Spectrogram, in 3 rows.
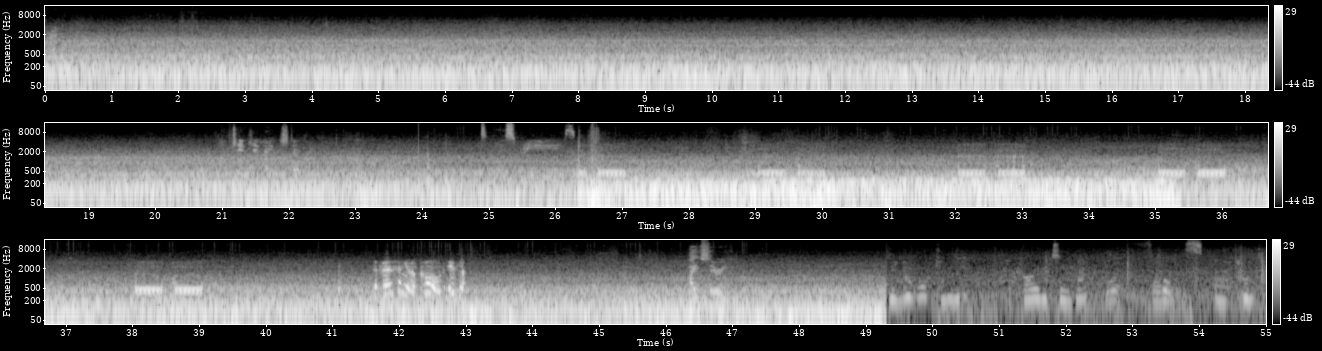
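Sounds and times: car road and engine rumble: 0.0s - 55.0s
electronic double beep: 26.3s - 27.0s, 29.0s - 30.1s, 32.0s - 33.1s, 35.0s - 36.1s, 38.0s - 39.1s.

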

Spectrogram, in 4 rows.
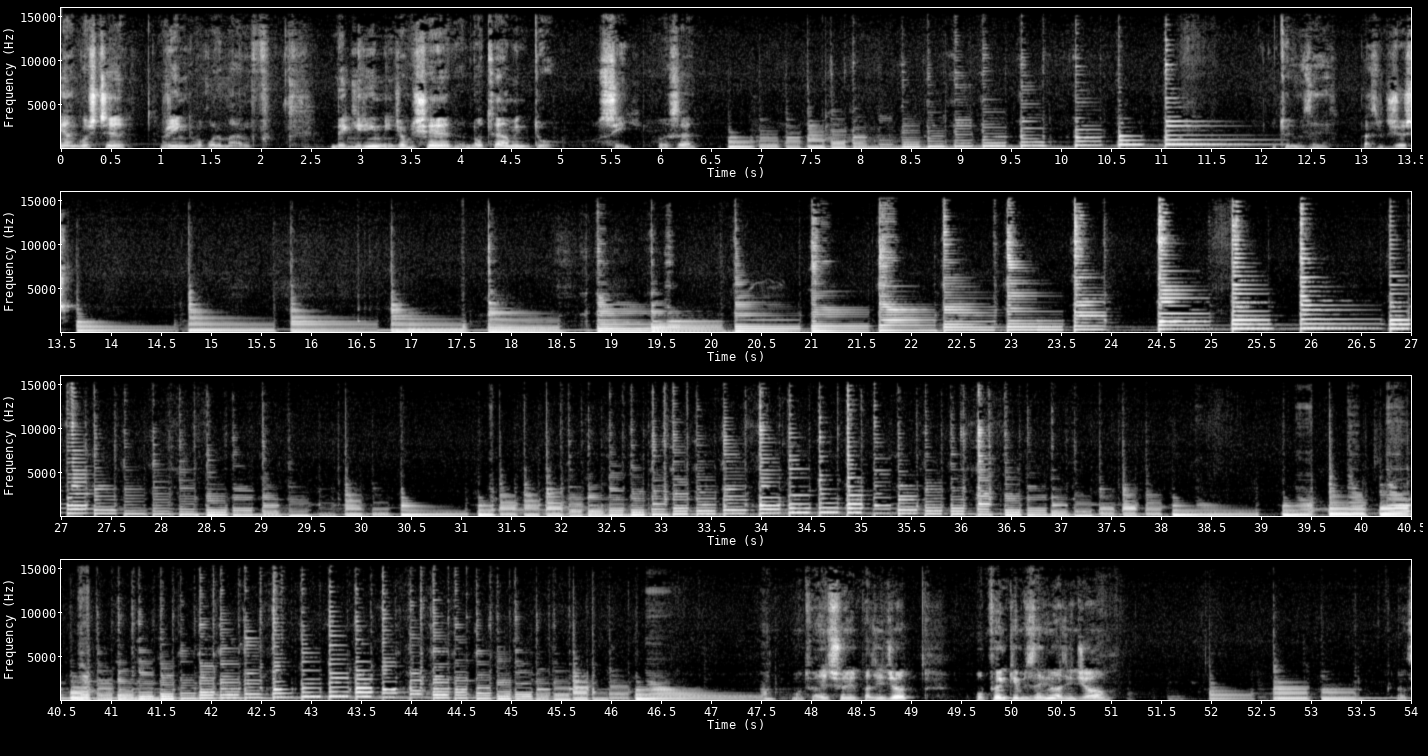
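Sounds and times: nylon-string guitar playing scale: 0.0s - 54.0s.

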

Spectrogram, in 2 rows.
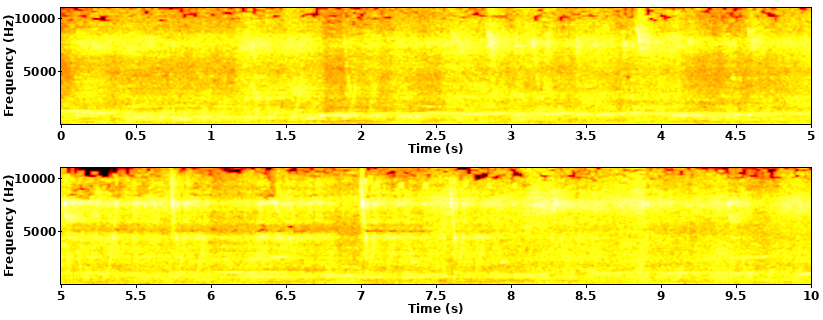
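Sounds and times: ride soundtrack music: 0.0s - 10.0s.

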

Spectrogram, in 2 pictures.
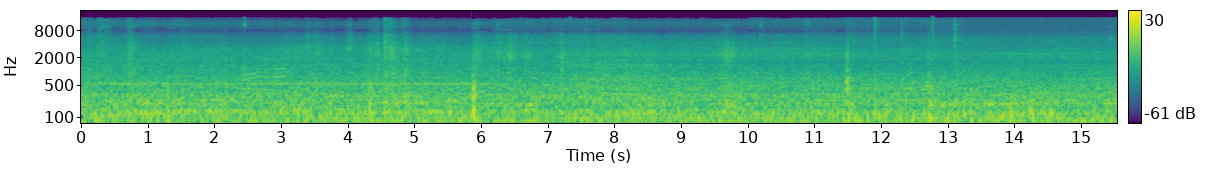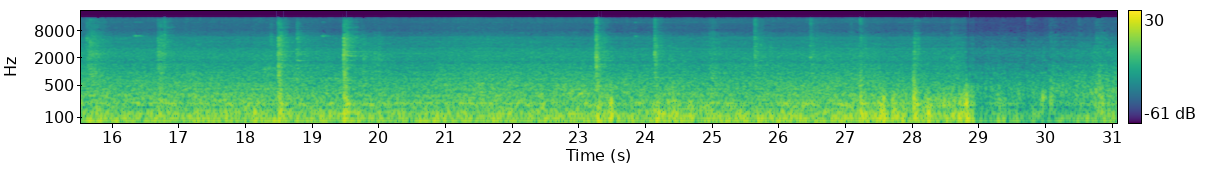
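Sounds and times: train wheels rumbling on rails: 0.0s - 31.0s.

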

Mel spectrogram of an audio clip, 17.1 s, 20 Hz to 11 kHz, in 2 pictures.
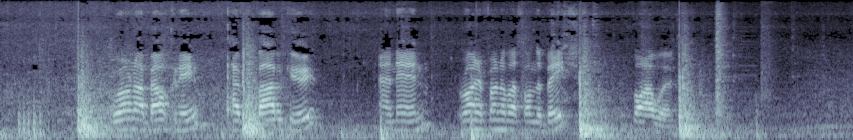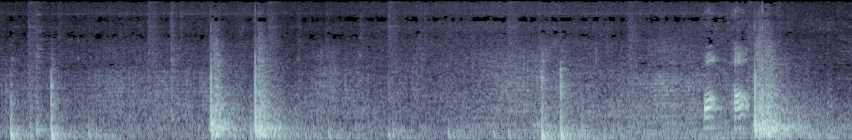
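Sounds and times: fireworks bursting bangs: 0.0s - 17.0s.

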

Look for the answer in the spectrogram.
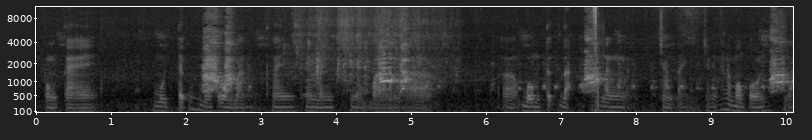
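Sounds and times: goose splashing in metal basin: 3.4s - 5.8s.

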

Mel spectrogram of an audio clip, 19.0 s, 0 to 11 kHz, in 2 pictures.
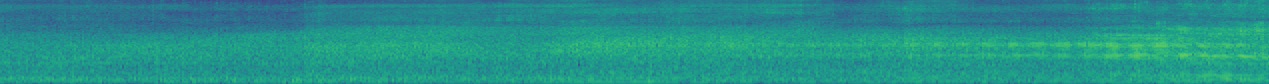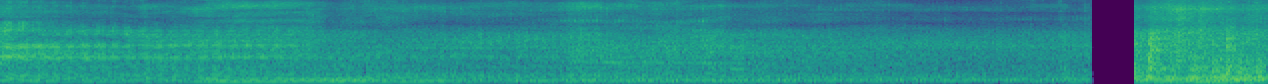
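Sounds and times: train rumbling: 12.4s - 19.0s.

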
